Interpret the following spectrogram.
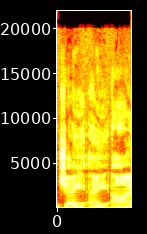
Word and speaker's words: Jai: I mean, J-A-I, how do you say it? Jai. Jai. It's an I. You say Jai and I say Jay.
